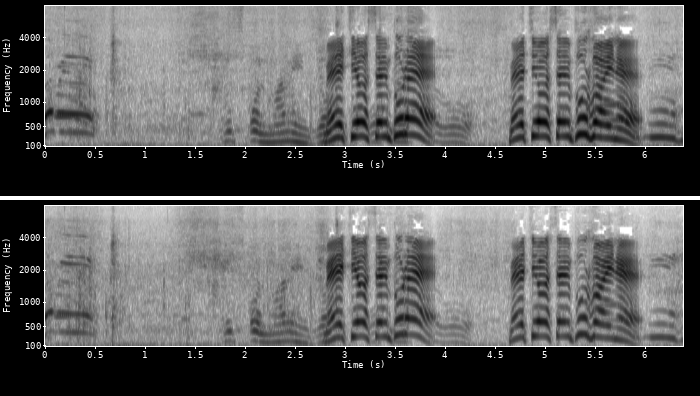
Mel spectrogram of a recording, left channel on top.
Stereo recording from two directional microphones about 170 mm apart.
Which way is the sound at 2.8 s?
40° left (ahead or behind).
